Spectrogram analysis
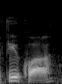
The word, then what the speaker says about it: Fuqua: Fuqua School of Business that's not one qua it's not two qua it's a fqa so my 10-year-old told me to remember how to pronounce the school's name we are here on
